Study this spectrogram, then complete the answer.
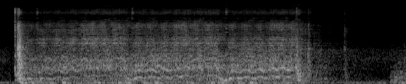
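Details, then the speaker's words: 1979 Jeep J20, sat about a year with low compression, choke closed to draw fuel: sluggish, uneven cranking for about three seconds that never builds speed; slow cranking from a weak battery. "that battery really not good"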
